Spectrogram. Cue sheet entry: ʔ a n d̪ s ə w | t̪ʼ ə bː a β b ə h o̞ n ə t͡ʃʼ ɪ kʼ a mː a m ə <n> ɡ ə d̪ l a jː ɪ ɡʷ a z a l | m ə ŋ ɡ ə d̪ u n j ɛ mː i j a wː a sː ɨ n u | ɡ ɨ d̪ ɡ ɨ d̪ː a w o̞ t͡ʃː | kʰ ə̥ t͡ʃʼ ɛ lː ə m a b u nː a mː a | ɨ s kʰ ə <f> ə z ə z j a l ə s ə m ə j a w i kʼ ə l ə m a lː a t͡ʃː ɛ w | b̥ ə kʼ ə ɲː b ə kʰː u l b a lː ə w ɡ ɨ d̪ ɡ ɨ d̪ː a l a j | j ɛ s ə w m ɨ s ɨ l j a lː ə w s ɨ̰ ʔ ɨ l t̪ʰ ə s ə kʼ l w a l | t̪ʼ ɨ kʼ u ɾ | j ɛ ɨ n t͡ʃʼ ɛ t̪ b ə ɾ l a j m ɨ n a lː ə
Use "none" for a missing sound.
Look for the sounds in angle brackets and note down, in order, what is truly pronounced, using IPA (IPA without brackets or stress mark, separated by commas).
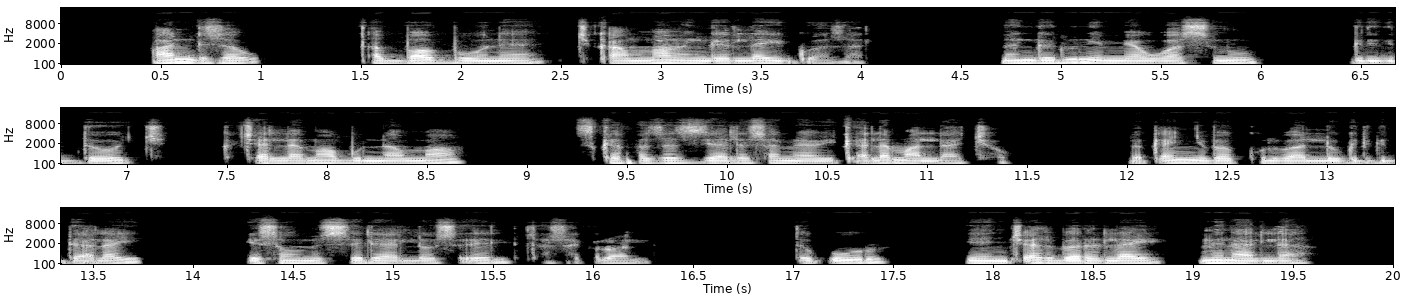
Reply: ŋ, f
